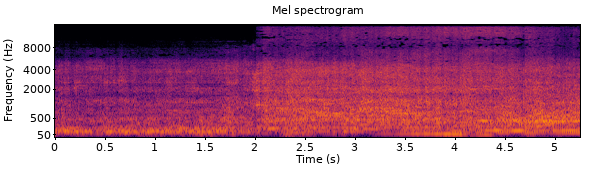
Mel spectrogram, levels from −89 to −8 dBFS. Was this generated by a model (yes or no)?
yes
